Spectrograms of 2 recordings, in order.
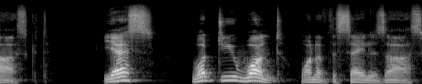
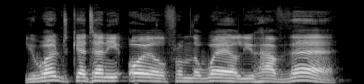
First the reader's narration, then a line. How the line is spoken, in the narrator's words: Captain Ahab shouted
